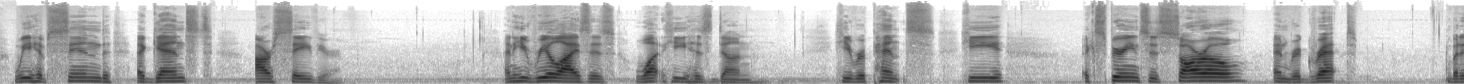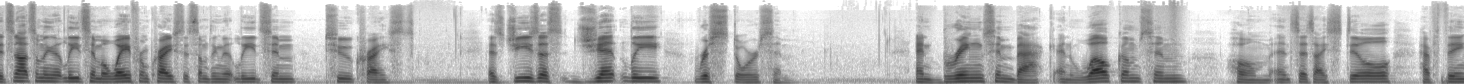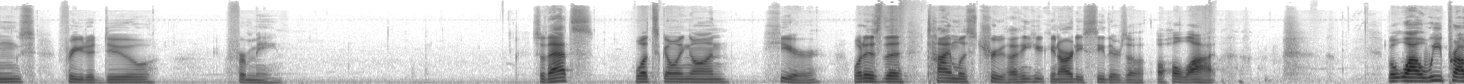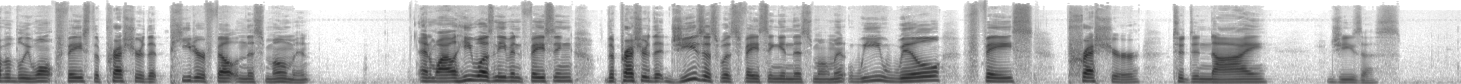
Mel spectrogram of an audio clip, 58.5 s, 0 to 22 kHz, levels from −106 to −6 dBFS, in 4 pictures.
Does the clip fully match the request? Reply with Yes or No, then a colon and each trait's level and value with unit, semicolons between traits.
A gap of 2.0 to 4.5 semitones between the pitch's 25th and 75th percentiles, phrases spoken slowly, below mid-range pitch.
No: wide, 5.4 semitones; slow, 125 wpm; low, 130 Hz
